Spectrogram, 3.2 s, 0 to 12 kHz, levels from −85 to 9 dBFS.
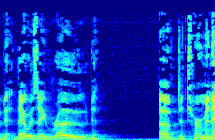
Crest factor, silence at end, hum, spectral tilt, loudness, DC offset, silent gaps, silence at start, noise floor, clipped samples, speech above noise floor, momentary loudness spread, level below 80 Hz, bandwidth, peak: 24 dB; 0 s; none; -3 dB/octave; -28 LUFS; under 0.1%; none; 0 s; -54 dBFS; under 0.1%; 25 dB; 12 LU; -52 dBFS; 11.5 kHz; -6 dBFS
